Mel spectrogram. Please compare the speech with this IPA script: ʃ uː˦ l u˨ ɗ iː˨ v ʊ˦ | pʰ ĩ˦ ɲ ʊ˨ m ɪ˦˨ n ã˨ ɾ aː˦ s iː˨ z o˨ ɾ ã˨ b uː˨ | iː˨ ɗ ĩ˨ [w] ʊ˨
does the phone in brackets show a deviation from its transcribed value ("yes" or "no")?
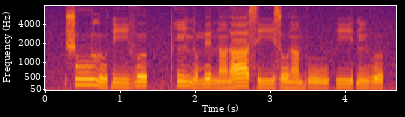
yes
